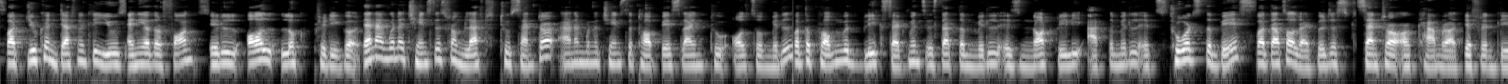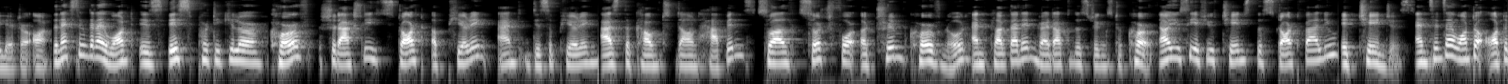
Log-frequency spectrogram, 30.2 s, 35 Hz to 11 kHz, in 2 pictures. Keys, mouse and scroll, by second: 0.3-0.9 scroll down 3, 0.9-1.2 shift+middle drag, 1.3 middle click, 1.8-2.4 scroll up 3, 2.0 shift+middle click, 3.5 middle click, 3.5-4.2 scroll down 1, 4.2-5.4 drag, 5.7 middle click, 6.4-7.7 drag, 8.0 middle click, 8.3-9.3 scroll up 1, 9.4 shift+middle drag, 9.7-10.5 scroll up 2, 13.5 middle click, 15.3-15.8 scroll down 8, 15.7-16.0 shift+middle drag, 16.3 click, 23.4 shift+a, 27.0-30.1 drag.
